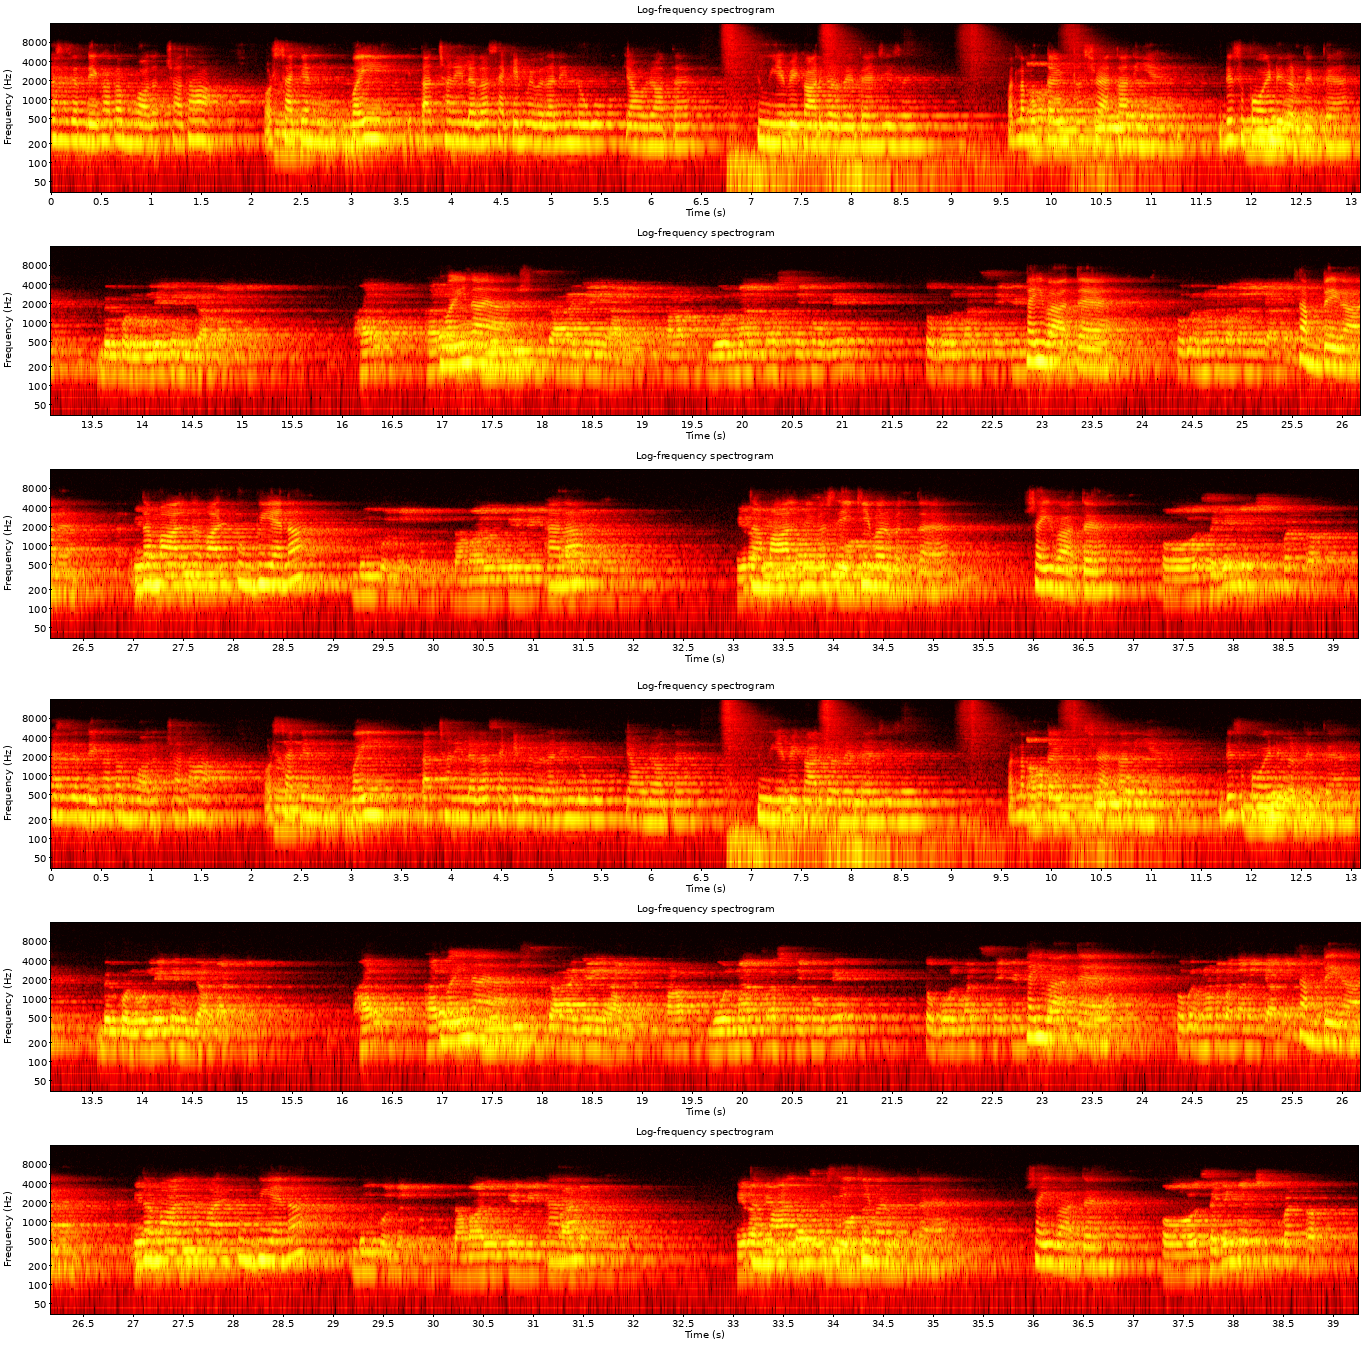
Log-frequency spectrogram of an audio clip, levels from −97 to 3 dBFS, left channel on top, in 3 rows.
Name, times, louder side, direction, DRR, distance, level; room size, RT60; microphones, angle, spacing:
voice 1, 0.0-1.6 2.1-6.4 7.1-8.7 9.6-11.3 11.7-13.0 17.0-17.8 22.8-23.7 25.6-26.5 27.0-28.8 31.1-31.6 33.2-35.5 36.0-36.8, left 2 dB, 25° left, 7 dB, 0.4 m, -24 dB
voice 2, 2.2-2.5 7.3-7.5 9.7-11.0 11.9-12.4 13.5-15.1 16.1-21.1 21.8-23.7 24.3-25.8 27.0-27.7 29.2-32.0 33.0-34.6 37.3-38.8, right 1 dB, 30° right, -1 dB, 0.7 m, -26 dB
sound 1, 6.5-11.0, equal, ahead, 2.9 m, -40 dB
9.4 x 7.4 x 6.6 m, 2.4 s
head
